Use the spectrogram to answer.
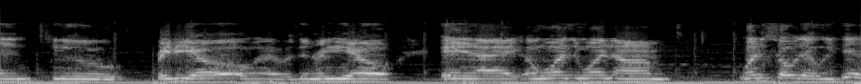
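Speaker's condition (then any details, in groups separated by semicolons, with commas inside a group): Cerebral palsy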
